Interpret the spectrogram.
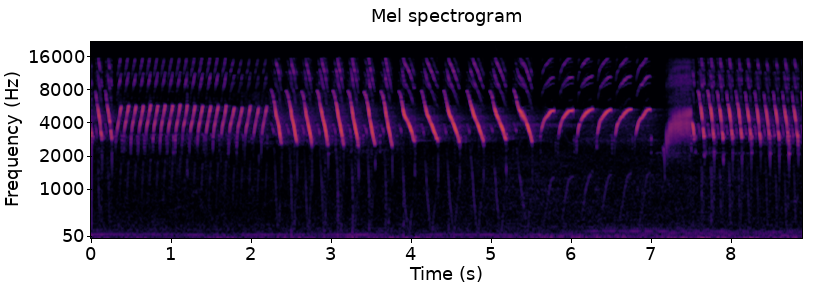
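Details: Canary in long 'cengkok mewah' song, played to teach canaries to sing: a buzzy high trill, then loud descending strokes, a row of arched chips, a harsh burst, and a rapid even trill to finish.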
